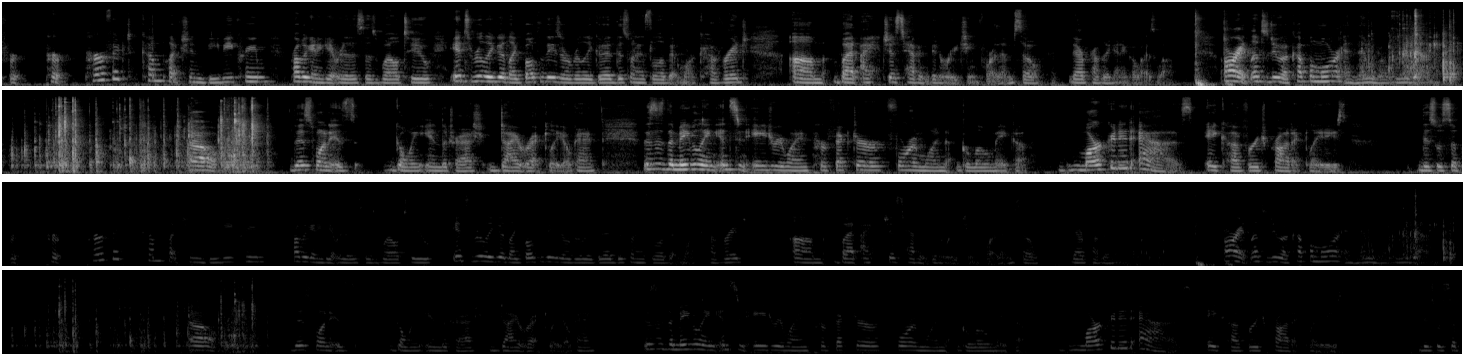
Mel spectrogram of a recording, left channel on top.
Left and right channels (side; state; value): right; quieter; 25.0 dB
